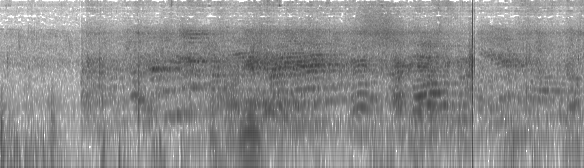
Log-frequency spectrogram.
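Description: Women and children chatter and call out nearby in the open air.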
